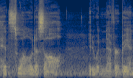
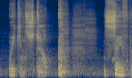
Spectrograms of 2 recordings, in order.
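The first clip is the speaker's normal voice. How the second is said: put-on thick, slurred speech, loud and high; 6 semitones higher, 7 dB louder than usual. Narrating a character whose head is fuzzy and lips swelling: slurred speech. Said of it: "I slurred".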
